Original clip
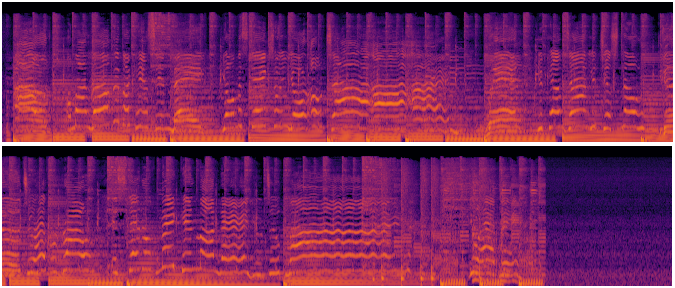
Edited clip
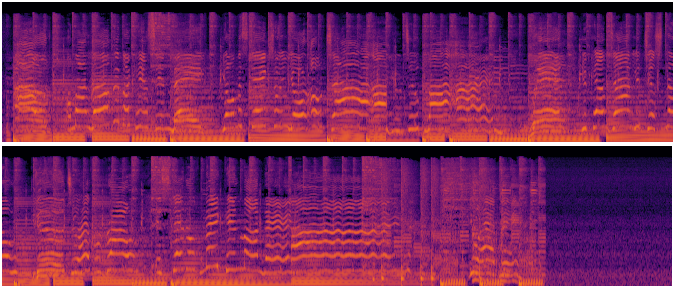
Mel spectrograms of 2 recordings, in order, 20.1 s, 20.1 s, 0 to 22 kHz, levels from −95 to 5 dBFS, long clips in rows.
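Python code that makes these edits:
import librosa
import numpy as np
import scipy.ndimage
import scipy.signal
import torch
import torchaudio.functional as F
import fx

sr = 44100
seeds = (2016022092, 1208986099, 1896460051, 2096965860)

y = fx.edit(x, sr, fx.move(start_s=13.75, length_s=0.66, to_s=5.77), tone=tone)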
